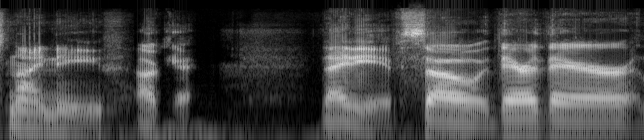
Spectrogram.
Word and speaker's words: Nynaeve: Again, I want to pronounce them like but Nynaeve. Look, it's Nynaeve.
